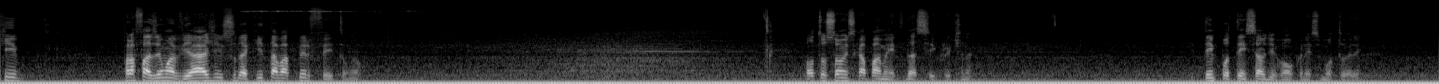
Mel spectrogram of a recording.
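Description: A man talks calmly and close by, through a clip-on microphone.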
